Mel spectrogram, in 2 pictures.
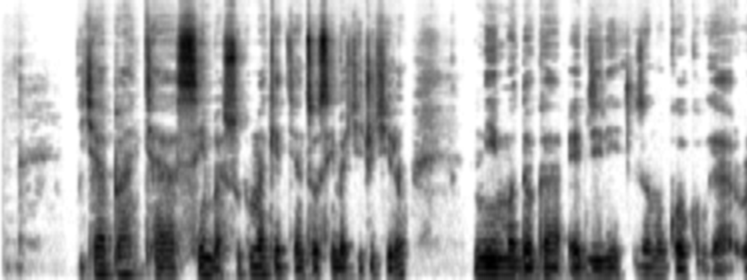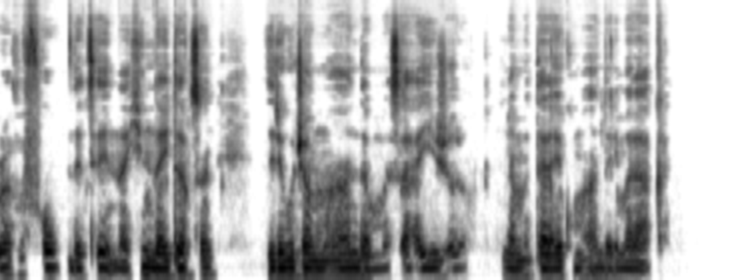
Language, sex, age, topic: Kinyarwanda, male, 18-24, finance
